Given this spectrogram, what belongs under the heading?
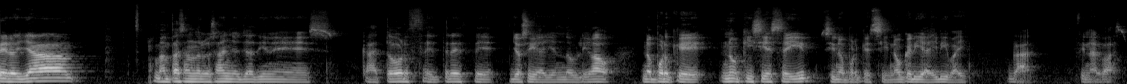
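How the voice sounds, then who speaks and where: Over noticeable background noise, a man speaks at a fairly slow pace. His medium-pitched voice has a monotone, flat intonation. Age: 20s. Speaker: podcast guest. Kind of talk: casual chat.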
